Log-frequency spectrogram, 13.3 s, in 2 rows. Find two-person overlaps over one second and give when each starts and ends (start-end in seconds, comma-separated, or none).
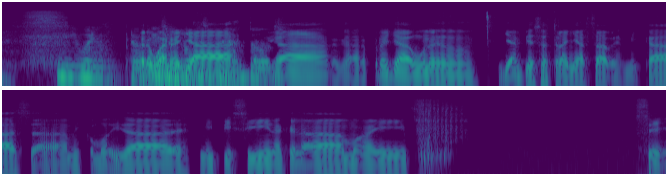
1.3-2.9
